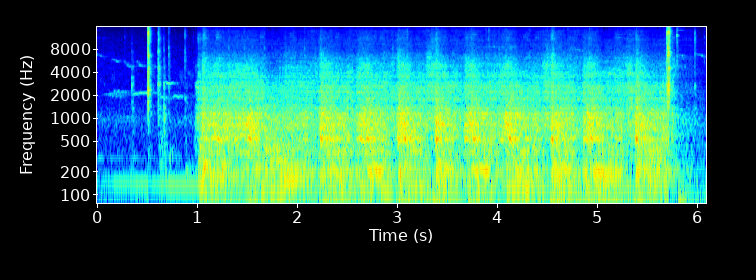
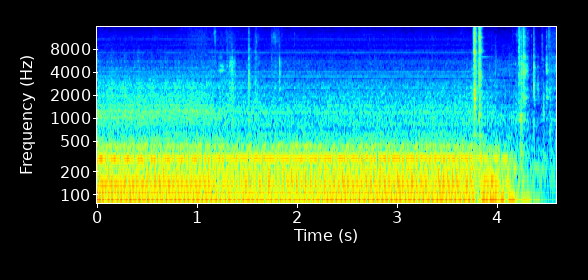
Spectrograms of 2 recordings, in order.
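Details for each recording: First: BMW E36 that starts on a jump start: a slow, labouring crank under three turns a second, no catch. Owner suspects the battery isn't giving the starter enough power; battery test planned. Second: BMW E36 idles smooth and even with a steady low rumble, no misses, then is switched off; it had a no-start that jump-starting overcame, fixed by replacing the battery; normal idle.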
